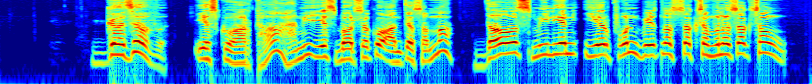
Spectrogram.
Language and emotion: Nepali, surprised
